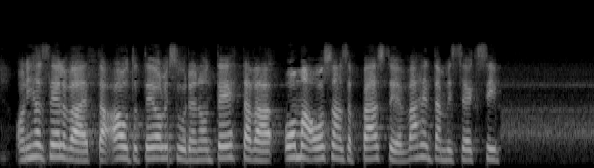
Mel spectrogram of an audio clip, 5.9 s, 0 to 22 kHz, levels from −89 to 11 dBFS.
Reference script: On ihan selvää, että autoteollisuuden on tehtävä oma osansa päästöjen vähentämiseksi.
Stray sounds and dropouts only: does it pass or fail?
pass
